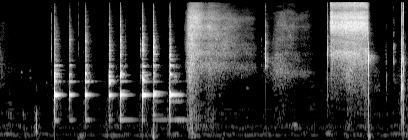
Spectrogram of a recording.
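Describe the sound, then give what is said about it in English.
A bottle of Faygo red soda pop is opened: a quick run of sharp clicks and crackles, then two loud bursts of fizzing carbonation hiss, with soft rustling in between. “I have here in my hands a genuine Faygo delicious red pop. Let's crack them open.”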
